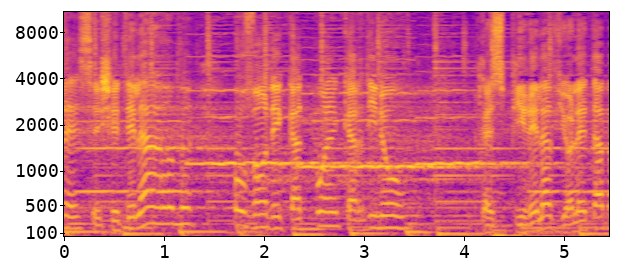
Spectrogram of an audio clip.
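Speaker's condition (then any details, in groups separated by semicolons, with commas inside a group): No condition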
